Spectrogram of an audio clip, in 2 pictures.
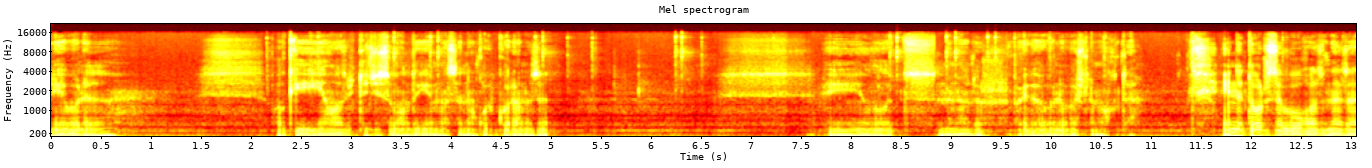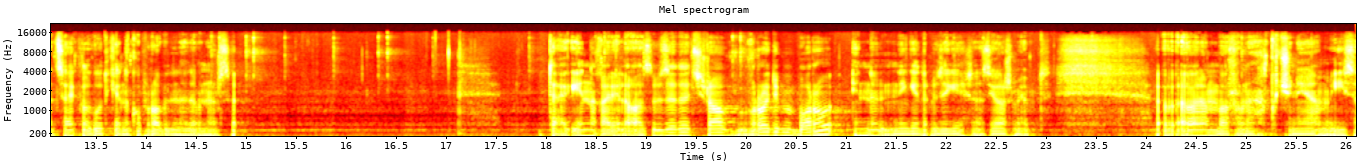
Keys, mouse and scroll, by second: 3.0 shift+a, 4.5 g, 5.6 middle click, 5.7-6.1 scroll down 1, 6.1 g, 7.1-7.7 middle drag, 7.7 g, 10.0 middle click, 10.3 scroll up 2, 10.6-12.5 middle drag, 12.5-15.7 drag, 15.7-16.6 middle drag, 16.6 click, 17.2-18.8 middle drag, 18.8 click, 20.1 click, 21.1-22.1 scroll down 8, 22.1 scroll up 5, 22.5 middle click, 22.7-23.7 scroll up 2, 23.7-25.7 drag, 25.7-26.1 middle drag.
